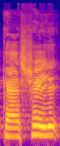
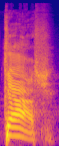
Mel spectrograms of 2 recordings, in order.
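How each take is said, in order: First: It has two syllables, ending in an extra vowel. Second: It has one syllable, ending in 'sh'. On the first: The speaker calls it wrong. "तो लोग इसे बोलते हैं कैशे" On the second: The speaker calls it right. "जिसे बोलते हैं कैश"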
